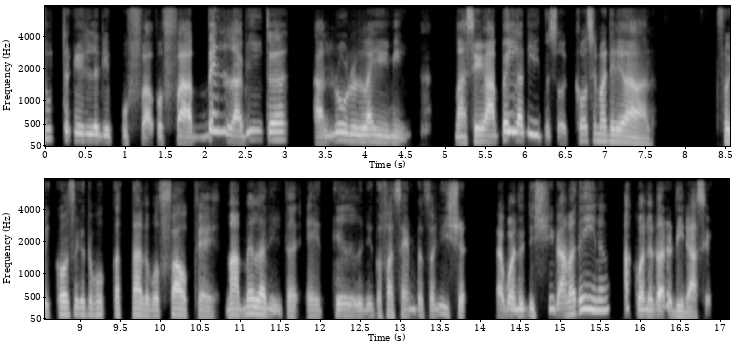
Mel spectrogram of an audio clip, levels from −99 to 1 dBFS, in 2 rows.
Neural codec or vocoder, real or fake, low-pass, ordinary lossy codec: codec, 24 kHz, 1 kbps, SNAC; fake; 7.2 kHz; none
